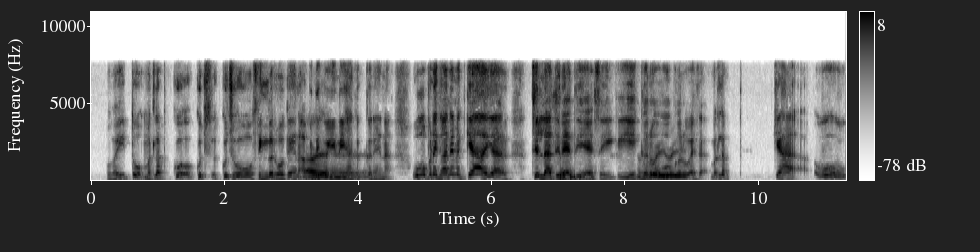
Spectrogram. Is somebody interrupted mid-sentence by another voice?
Yes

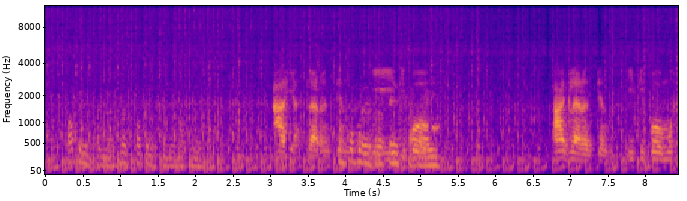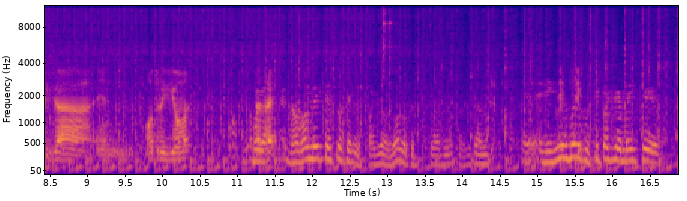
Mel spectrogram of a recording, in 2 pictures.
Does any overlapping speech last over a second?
Yes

